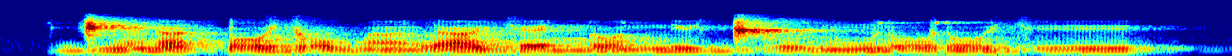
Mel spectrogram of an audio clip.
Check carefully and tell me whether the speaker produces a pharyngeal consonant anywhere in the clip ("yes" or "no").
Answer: no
